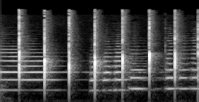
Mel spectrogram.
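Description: hands clapping

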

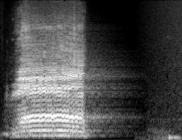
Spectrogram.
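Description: sheep bleating

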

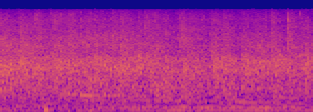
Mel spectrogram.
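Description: audience clapping

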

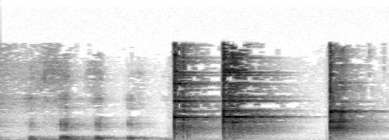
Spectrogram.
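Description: glasses clinking

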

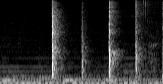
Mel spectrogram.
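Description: hand clapping

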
